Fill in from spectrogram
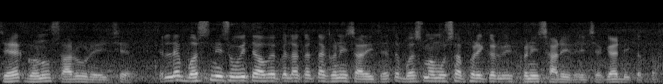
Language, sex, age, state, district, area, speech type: Gujarati, male, 18-30, Gujarat, Junagadh, urban, spontaneous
